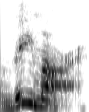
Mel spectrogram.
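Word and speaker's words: Weimar: rally in venberg CA W's are pronounced as V's in Germany valenberg Hitler attacks the vmar Republic and pledges to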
